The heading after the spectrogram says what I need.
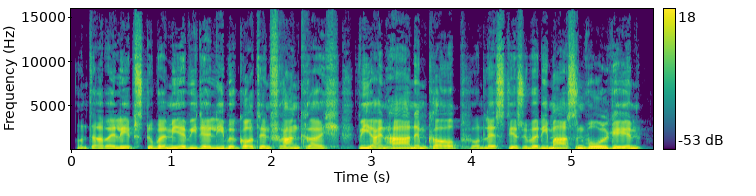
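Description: A male narrator voicing a pompous, excitable middle-aged apothecary who rants and scolds in a self-important way. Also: fairly high pitch, slow, dry recording, clean studio sound, pitched above the performer's own voice, exaggerated voice. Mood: scolding. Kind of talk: audiobook character voice.

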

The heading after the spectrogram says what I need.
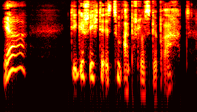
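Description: A man voicing a sly, menacing male lawyer who sneers and mocks in a high, sharp voice. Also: wildly swooping pitch, measured pace, husky, no echo, clean studio sound, full character voice. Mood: satisfied.

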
